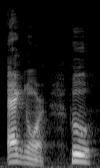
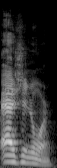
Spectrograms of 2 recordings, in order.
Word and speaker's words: Aginor: The quest for the superior soldier was undertaken by the Forsaken Agnor, or Aginor, however you want to pronounce it, who's not in this show.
